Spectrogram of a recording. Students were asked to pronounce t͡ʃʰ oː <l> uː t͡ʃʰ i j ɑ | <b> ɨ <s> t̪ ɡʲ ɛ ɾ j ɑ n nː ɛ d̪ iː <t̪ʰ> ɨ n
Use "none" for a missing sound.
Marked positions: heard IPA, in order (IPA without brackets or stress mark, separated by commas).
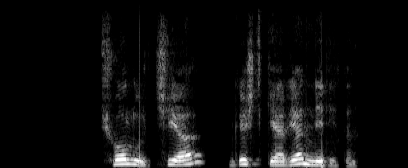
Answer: l, ɡ, ʃ, t̪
